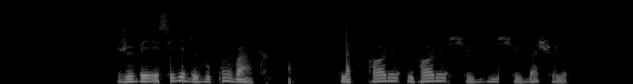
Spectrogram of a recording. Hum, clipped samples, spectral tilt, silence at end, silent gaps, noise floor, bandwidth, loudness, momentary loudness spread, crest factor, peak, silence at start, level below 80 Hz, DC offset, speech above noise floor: none; under 0.1%; -7.5 dB/octave; 0.65 s; none; -88 dBFS; 13.5 kHz; -42 LUFS; 16 LU; 20 dB; -22 dBFS; 1.15 s; -70 dBFS; under 0.1%; 47 dB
